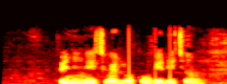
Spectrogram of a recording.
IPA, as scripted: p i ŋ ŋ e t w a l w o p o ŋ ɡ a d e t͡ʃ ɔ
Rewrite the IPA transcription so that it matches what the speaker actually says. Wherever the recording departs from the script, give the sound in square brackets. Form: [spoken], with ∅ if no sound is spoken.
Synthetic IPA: p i [ɲ] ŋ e [t͡ʃ] w a l w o [k] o ŋ ɡ [e] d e t͡ʃ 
